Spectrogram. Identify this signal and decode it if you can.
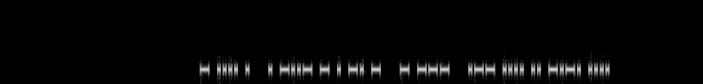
Morse code, heard as a keyed tone, about 45 wpm, 700 Hz. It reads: THE EXTENT TO WHICH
